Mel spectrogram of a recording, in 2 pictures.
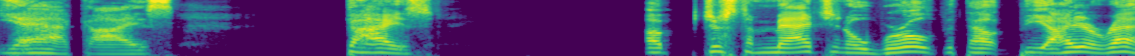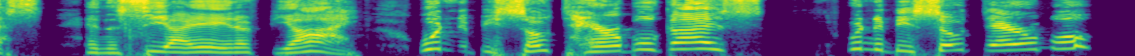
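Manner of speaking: play-acted earnest, impassioned delivery, rising pitch. Act out the guy who got up on that stage, imitating someone speaking passionately. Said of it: "he says it so passionately".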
